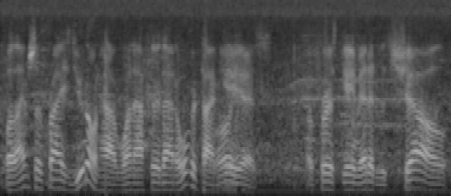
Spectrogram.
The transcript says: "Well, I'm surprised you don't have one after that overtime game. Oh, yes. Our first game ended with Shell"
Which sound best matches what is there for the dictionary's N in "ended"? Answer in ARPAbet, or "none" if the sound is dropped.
none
